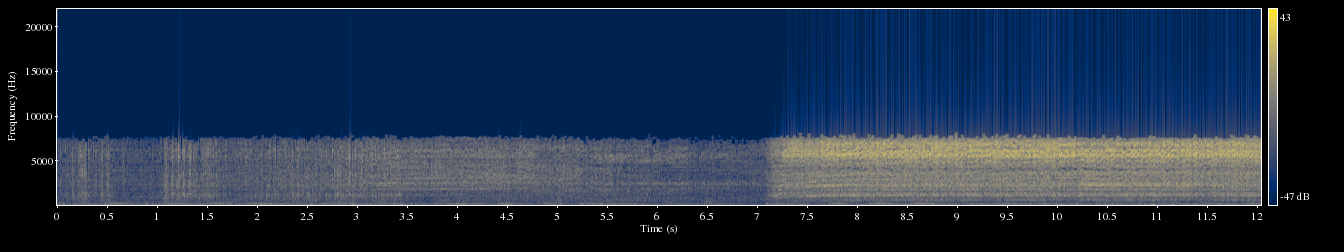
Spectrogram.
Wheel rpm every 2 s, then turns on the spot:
20, 20, 0, 40, 160, 160.
0-4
